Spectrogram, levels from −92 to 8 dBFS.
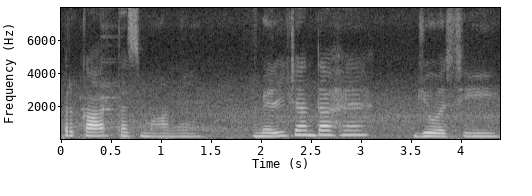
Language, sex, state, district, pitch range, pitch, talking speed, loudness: Punjabi, female, Punjab, Kapurthala, 190-250 Hz, 205 Hz, 110 wpm, -20 LUFS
